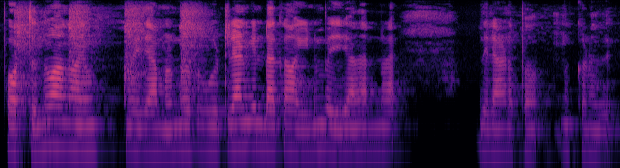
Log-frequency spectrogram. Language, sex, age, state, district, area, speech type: Malayalam, female, 30-45, Kerala, Malappuram, rural, spontaneous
